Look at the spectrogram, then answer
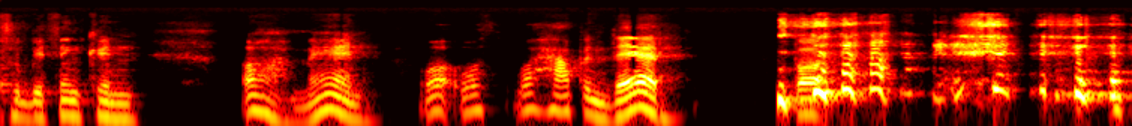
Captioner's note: laughing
